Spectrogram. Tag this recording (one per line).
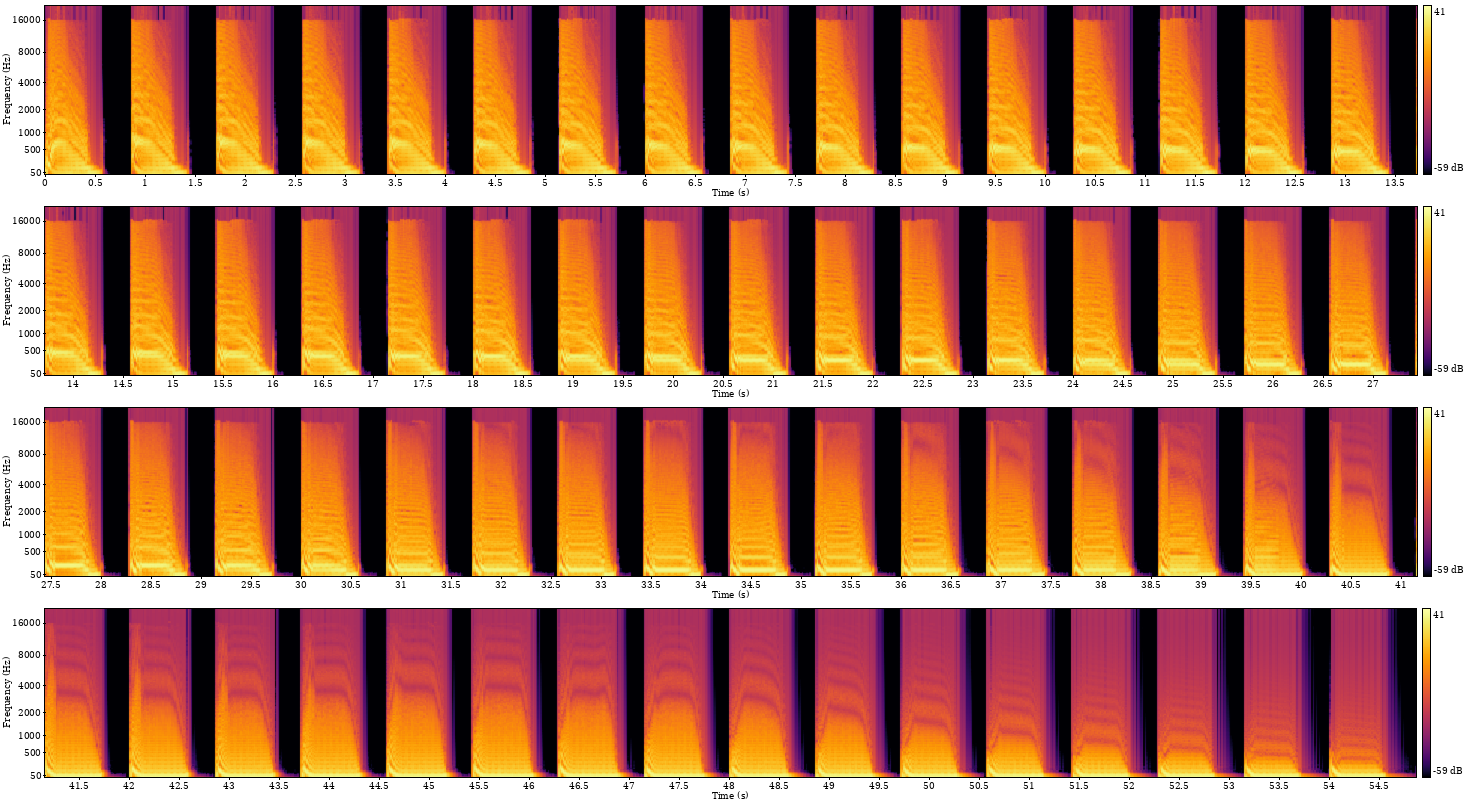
aftershock
dark
distorted
hard
kick
synthesized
